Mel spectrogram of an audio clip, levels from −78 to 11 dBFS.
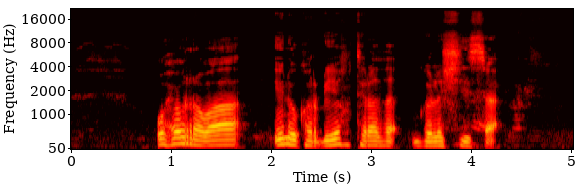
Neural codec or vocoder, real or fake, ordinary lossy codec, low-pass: none; real; none; 19.8 kHz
